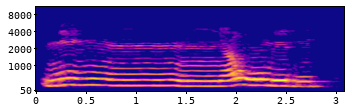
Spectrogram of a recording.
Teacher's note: ठीक है, तो अब इस नून को या में मिक्स कर देंगे, नून नहीं पढ़ा जाएगा। ठीक, अब इस नून की जगह या के अंदर गुन्ना करके पढ़ेंगे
